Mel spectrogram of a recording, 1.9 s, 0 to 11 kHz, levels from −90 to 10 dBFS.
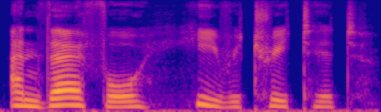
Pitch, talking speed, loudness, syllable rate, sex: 175 Hz, 125 wpm, -19 LUFS, 5.3 syllables/s, female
